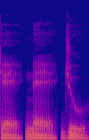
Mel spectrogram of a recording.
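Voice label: "keneju", concatenated syllables; Affixing experiment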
